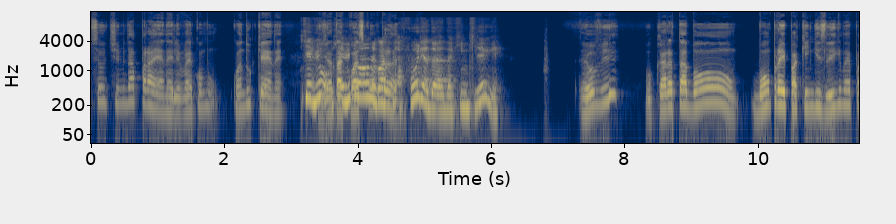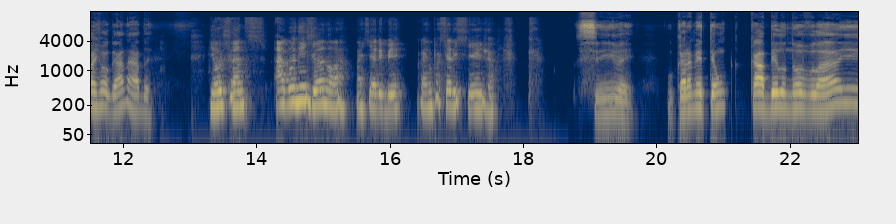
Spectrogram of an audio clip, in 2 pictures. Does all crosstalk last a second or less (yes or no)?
no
